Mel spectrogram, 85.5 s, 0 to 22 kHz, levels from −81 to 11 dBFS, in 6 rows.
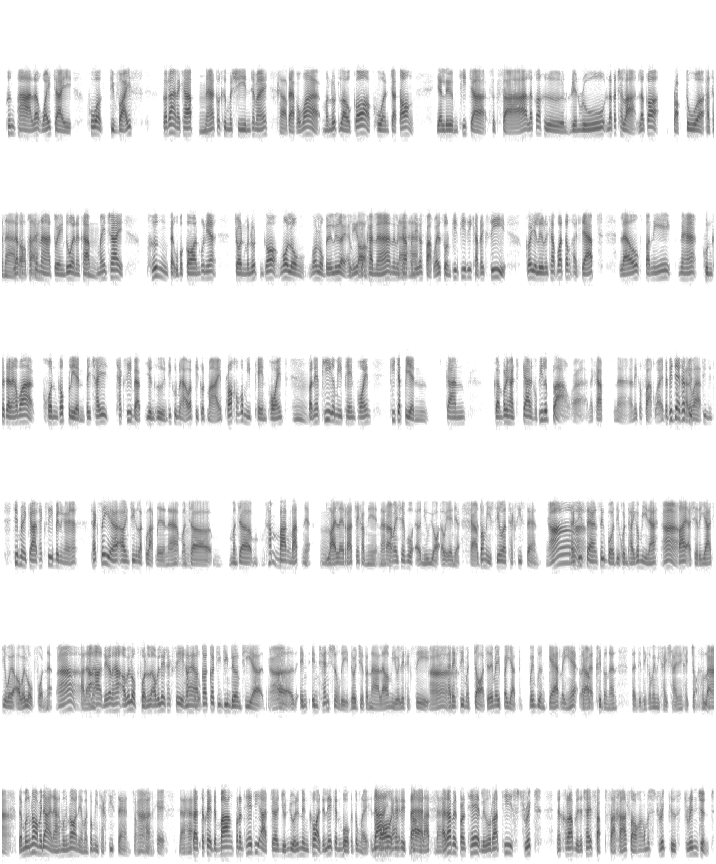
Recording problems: thin; somewhat; fading below 250 Hz
phone-call audio; nothing above 3.5 kHz

